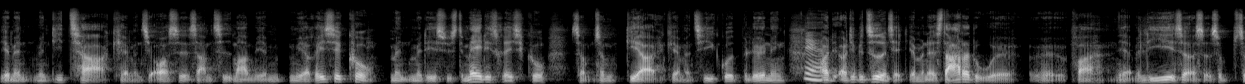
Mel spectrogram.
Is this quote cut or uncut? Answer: cut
